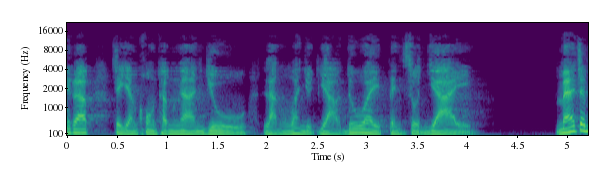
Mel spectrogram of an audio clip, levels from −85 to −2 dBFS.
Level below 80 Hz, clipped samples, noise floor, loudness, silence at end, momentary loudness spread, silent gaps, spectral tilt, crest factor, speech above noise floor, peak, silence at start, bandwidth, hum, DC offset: -42 dBFS; under 0.1%; -70 dBFS; -28 LUFS; 0 s; 6 LU; none; -5.5 dB/octave; 22 dB; 42 dB; -6 dBFS; 0 s; 14.5 kHz; none; under 0.1%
